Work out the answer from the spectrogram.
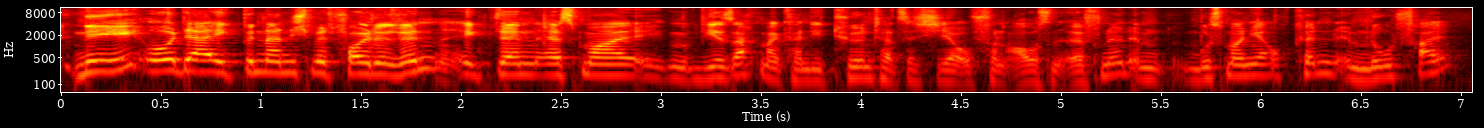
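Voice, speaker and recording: This is a middle-aged man, once a toilet attendant, swapping anecdotes in a chatty manner. His voice runs on the high side, expressive and fast, and he laughs often, checking in with the listener by tagging lines with "ne?".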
